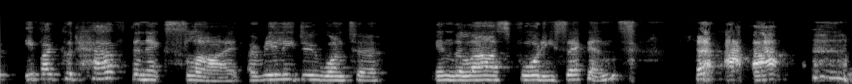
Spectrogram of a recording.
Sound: laughter

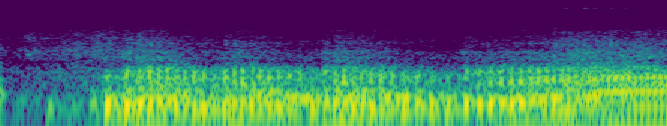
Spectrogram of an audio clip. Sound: motorcycle Engine Start

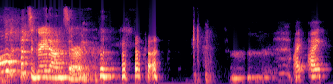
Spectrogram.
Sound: laughing

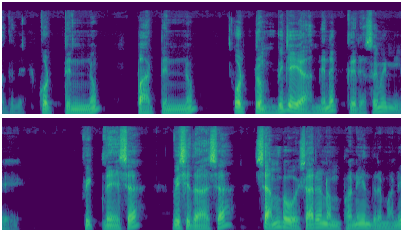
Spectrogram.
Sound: recites

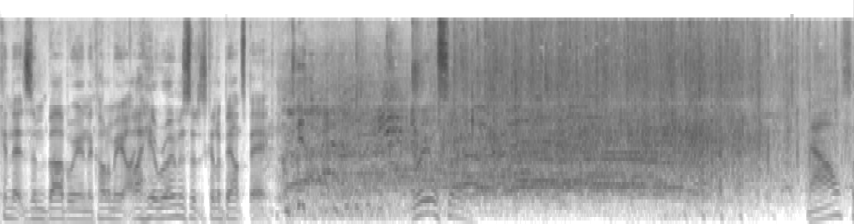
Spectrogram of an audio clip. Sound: laughter, cheering, applause

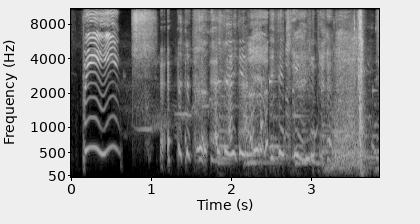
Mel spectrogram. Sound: all laughing

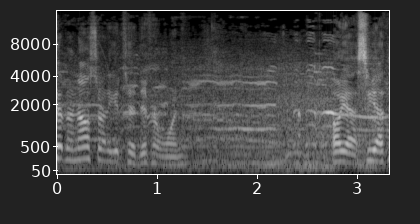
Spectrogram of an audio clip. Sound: minions screaming

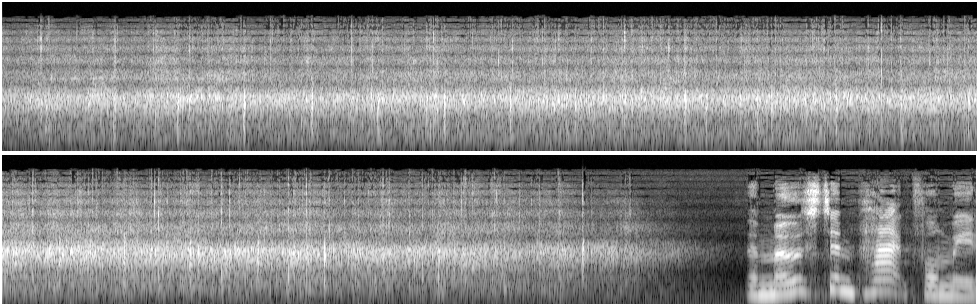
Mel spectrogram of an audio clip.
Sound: applause

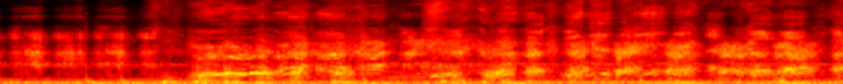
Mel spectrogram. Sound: both laughing wickedly

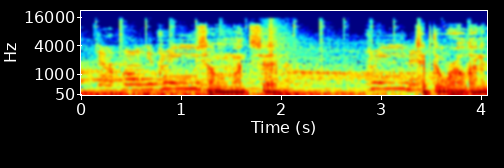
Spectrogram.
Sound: siren wails

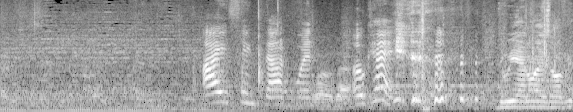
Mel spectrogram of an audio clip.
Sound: laughs

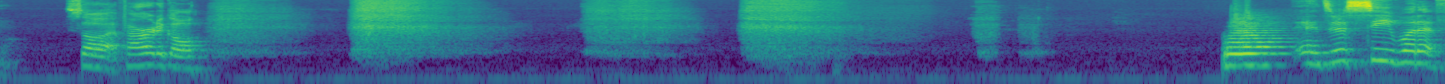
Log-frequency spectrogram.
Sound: takes breaths, blows horn

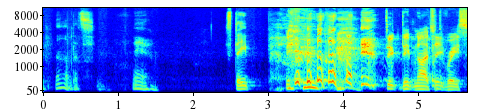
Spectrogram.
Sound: laughing

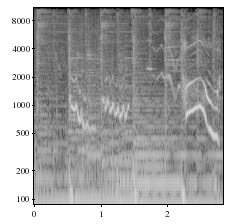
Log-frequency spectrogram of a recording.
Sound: bird Singing

